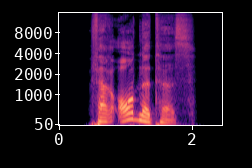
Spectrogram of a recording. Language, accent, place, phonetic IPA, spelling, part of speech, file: German, Germany, Berlin, [fɛɐ̯ˈʔɔʁdnətəs], verordnetes, adjective, De-verordnetes.ogg
- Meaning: strong/mixed nominative/accusative neuter singular of verordnet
